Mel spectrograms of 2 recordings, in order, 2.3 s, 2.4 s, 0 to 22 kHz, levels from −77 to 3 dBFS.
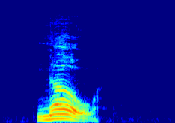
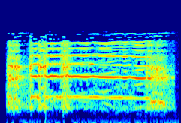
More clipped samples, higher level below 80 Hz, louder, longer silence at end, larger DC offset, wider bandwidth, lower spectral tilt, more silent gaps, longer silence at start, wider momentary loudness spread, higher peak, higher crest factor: neither; about the same, -60 dBFS vs -60 dBFS; second, -19 LUFS vs -10 LUFS; first, 1.05 s vs 0.1 s; neither; first, 12 kHz vs 7.8 kHz; first, -8.5 dB/octave vs 7.5 dB/octave; neither; first, 0.5 s vs 0.1 s; first, 15 LU vs 4 LU; second, -6 dBFS vs 0 dBFS; about the same, 16 dB vs 12 dB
